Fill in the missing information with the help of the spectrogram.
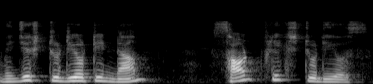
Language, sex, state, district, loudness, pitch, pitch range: Bengali, male, West Bengal, Darjeeling, -20 LUFS, 165 Hz, 130-190 Hz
